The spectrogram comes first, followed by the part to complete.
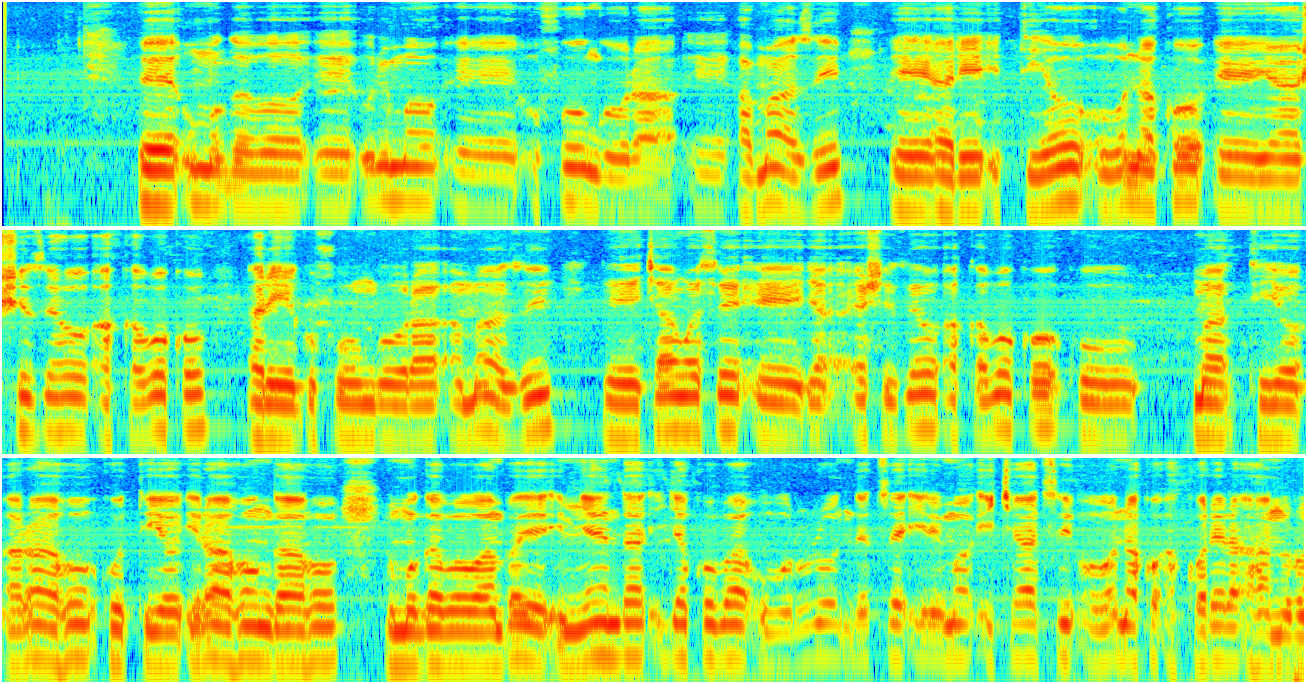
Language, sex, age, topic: Kinyarwanda, male, 18-24, government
